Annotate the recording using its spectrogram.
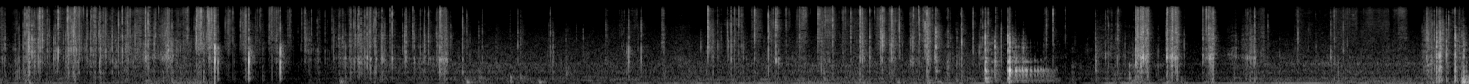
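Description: Foil Pokémon card booster pack crinkling in the hands and being snipped open with scissors, in short irregular bursts of crackle and clicks.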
